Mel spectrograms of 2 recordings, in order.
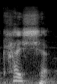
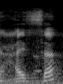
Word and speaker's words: খাইসা: ছিলাম খৈসা বা খাইসা, এটা হচ্ছে চট্টগ্রামের একটা স্পেশাল আইটেম। সিমের বিচিকে চট্টগ্রামে খাইসা বলা হয়, চাটগাঁয়ে উচ্চারণে এর নাম হচ্ছে হাইসা।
